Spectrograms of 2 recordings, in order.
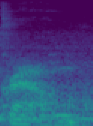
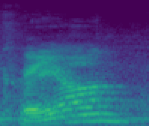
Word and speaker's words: crayon: capture my likeness and crown you mean crayon crayon crown whatever rounder things you wear on your head shut up that's how i've always pronounced it all right well that's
